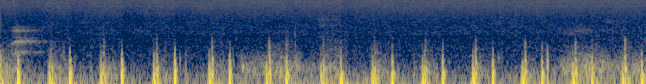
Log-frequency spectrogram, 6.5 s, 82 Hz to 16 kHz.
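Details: 22-year-old female, stressed after an all-nighter of work, with background noise: fast heartbeat (tachycardia).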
